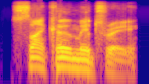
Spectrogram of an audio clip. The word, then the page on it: Psychometry: British English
